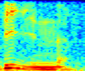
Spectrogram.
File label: "vin", swedish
